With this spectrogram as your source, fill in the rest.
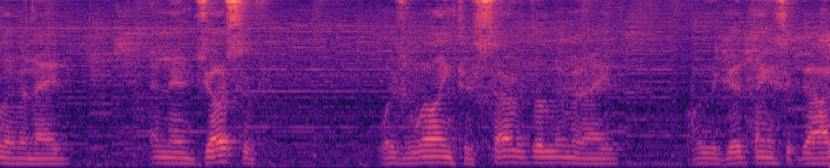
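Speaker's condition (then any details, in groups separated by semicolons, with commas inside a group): Guillain-Barré syndrome; phantom sensations in arms and legs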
